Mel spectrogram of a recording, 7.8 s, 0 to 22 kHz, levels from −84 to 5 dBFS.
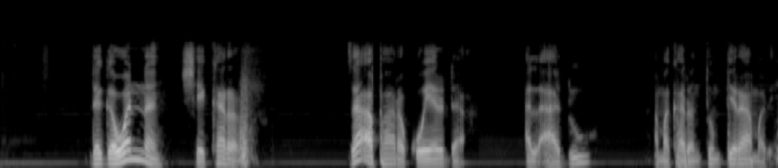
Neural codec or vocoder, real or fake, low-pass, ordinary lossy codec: none; real; none; none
